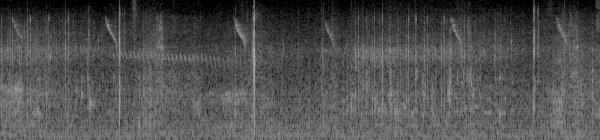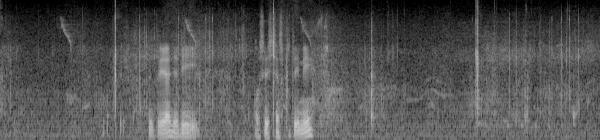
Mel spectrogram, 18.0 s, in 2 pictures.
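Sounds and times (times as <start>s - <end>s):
sharp clicks: 0.0s - 2.3s, 3.5s - 4.0s, 4.8s - 7.1s, 16.0s - 17.9s
birds chirping: 0.0s - 18.0s.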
